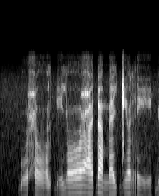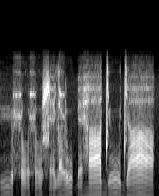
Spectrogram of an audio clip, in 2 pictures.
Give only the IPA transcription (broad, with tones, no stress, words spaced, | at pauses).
ɓu˩˧ħoː˧˩˧lʲɠi˩˧ joː˦˥ʕə˦˥ ɗɐ˥˧mɛ˦˥j ɡi˦˥ʊ̯riː˧˩˧ ɓyː˧˥˧ ħo˧˩˧ħo˩˧ ɬɛ˩˧lʲʕu˧˥˧ɠɛ˩˧ ɦaː˦˥ dʲuː˧˥˧dʲaː˧˥˧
